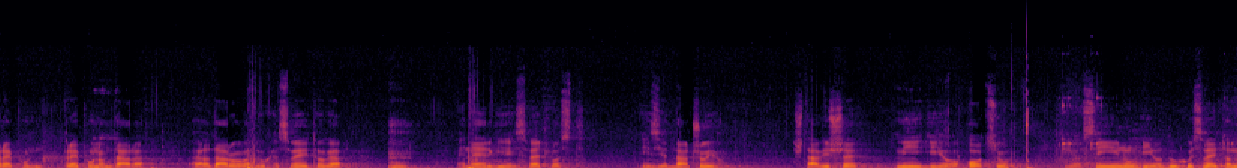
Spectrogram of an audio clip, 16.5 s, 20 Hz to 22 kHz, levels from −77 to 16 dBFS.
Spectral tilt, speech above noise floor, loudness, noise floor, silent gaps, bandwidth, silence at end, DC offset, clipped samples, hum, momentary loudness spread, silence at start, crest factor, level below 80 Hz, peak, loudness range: -6 dB/octave; 24 dB; -20 LUFS; -43 dBFS; none; 16 kHz; 0 s; under 0.1%; under 0.1%; none; 17 LU; 0 s; 20 dB; -40 dBFS; 0 dBFS; 3 LU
